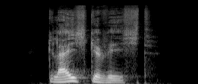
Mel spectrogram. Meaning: 1. equilibrium 2. balance, poise
- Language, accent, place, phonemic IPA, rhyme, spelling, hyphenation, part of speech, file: German, Germany, Berlin, /ˈɡlaɪ̯çɡəˌvɪçt/, -ɪçt, Gleichgewicht, Gleich‧ge‧wicht, noun, De-Gleichgewicht.ogg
